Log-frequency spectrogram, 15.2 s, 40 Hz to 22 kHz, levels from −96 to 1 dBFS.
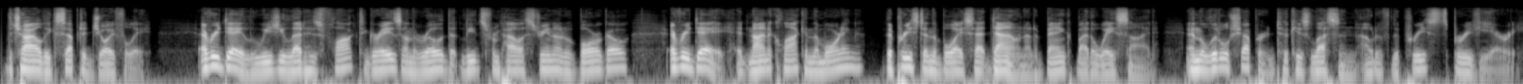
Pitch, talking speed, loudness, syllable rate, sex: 105 Hz, 215 wpm, -22 LUFS, 5.7 syllables/s, male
